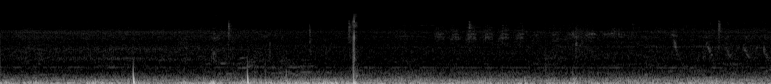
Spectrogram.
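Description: Steady low outdoor rumble, with three sharp clicks about a second and a half, two and a half and three and a half seconds in.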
